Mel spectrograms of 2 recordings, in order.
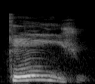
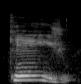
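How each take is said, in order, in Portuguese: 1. O k vai direto para a vogal. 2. O k vai direto para a vogal.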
